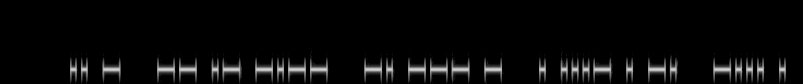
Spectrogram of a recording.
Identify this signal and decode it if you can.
Morse code, heard as a keyed tone, about 22 wpm, 700 Hz. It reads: IT MAY NOT EVEN BE
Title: Sentences from Top 1000 Words - Review Part 6 - 22wpm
